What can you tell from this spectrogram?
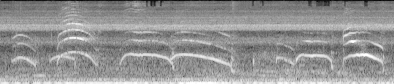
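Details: Several kittens mewing, with thin arched cries overlapping and following closely, some long and drawn out, others short, over a strong low rumble in the background.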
